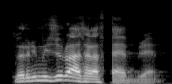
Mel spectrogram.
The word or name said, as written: strasciino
